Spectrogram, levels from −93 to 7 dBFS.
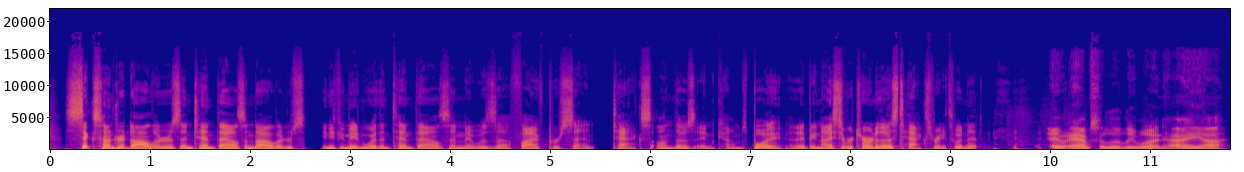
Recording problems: none

